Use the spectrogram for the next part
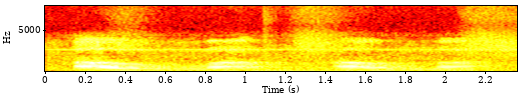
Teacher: Tidak melafalkan Allah dengan menggerakkan bibir, karena kita tahu lam itu bukan huruf bibir, tapi huruf lisan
